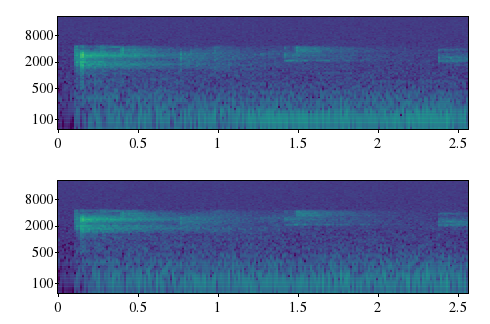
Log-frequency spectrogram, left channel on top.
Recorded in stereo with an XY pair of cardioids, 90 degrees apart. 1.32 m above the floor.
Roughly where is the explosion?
No explosion in this recording.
